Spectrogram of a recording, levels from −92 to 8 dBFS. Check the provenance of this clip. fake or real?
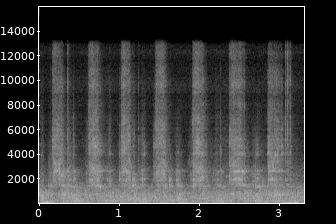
fake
